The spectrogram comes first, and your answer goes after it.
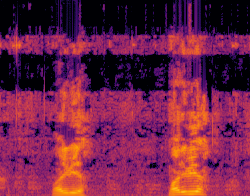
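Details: Yellow Sarabi, an Iranian mastiff and nine-year-old champion, gives two deep, full-throated barks roughly a second apart, each short and rich in overtones, against a quiet background.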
